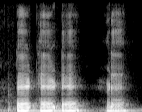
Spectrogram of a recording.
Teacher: मूर्धा। जीभ हमारी ऊपर टकरा रही है तो इसे बोलते हैं हम मूर्धा स्थान, मूर्धन्य या मूर्धा।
